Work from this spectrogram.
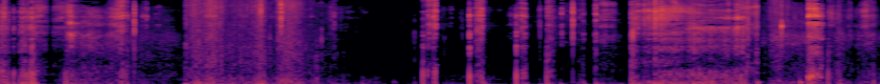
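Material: Wood.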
